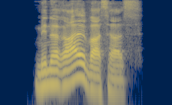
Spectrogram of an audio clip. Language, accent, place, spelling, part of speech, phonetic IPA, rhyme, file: German, Germany, Berlin, Mineralwassers, noun, [mineˈʁaːlˌvasɐs], -aːlvasɐs, De-Mineralwassers.ogg
- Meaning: genitive singular of Mineralwasser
